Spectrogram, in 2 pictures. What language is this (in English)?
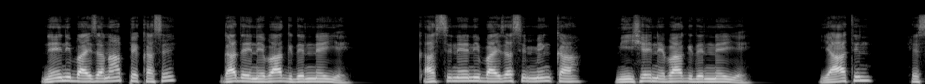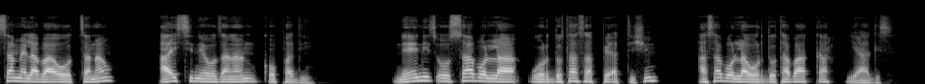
Gofa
